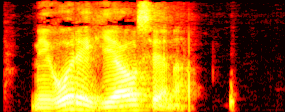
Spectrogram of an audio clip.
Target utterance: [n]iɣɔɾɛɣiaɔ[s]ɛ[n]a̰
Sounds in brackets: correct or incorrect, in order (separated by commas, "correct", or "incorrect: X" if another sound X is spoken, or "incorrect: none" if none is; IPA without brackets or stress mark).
correct, correct, correct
